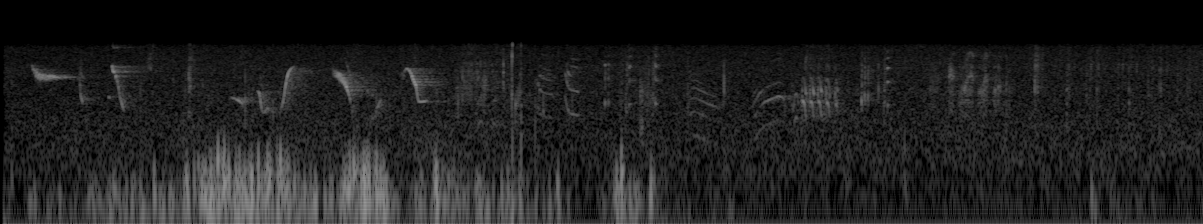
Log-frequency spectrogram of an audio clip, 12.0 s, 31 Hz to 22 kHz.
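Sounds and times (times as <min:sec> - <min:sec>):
bird whistling song: 0:00.3 - 0:01.6, 0:02.3 - 0:04.4.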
